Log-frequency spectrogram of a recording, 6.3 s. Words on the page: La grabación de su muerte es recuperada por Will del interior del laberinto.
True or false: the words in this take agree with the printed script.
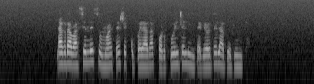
true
